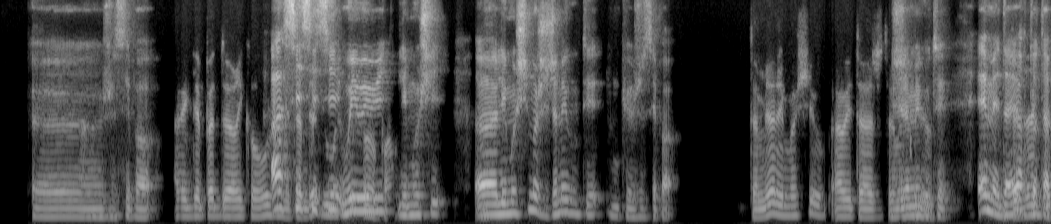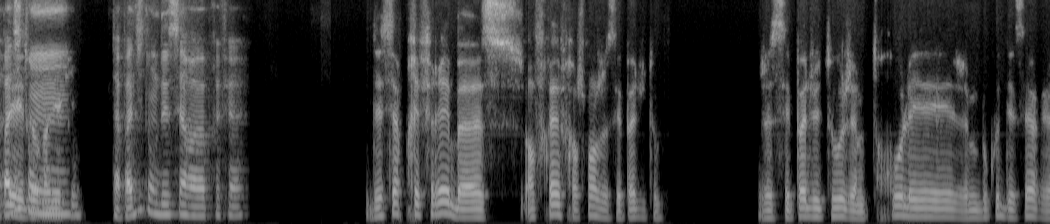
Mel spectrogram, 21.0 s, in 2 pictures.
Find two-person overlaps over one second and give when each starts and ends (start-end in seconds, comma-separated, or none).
2.7-3.9, 10.0-11.2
